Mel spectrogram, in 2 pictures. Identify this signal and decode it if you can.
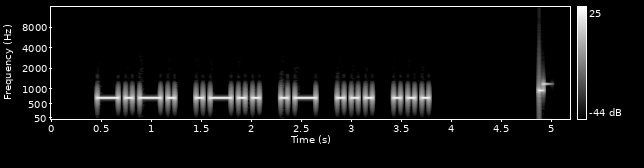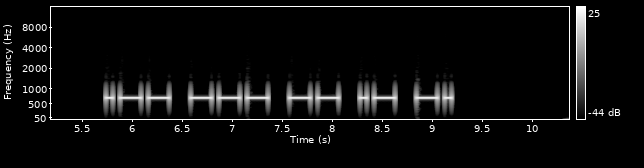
Morse code, heard as a keyed tone, about 17 wpm, 700 Hz. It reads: CLASS WOMAN
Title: Sentences from Top 1000 Words - Review Part 2 - New Word Drill - 17wpm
